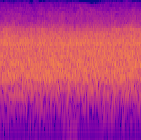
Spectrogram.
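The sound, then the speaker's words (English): A large baseball stadium crowd of fans applauds the St. Louis Cardinals' left fielder during the series, a steady, dense wash of clapping that holds at an even, fairly loud level throughout, with no voices standing out. “But Danny Little, left fielder for the Cardinals, gets a nice round of applause by the fans, and he has deserved it.”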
